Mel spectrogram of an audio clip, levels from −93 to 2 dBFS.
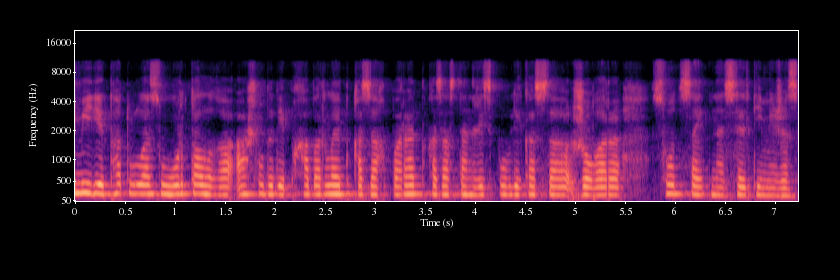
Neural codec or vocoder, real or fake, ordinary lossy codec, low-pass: vocoder, 22.05 kHz, 80 mel bands, WaveNeXt; fake; none; none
